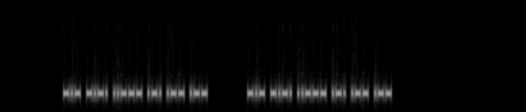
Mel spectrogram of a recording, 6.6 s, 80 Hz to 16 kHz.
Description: Morse code, heard as a keyed tone, about 49 wpm, 700 Hz. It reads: KC2RWW KC2RWW
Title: USA Call Signs - 6 Characters - Repeated 2x - 50wpm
